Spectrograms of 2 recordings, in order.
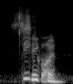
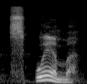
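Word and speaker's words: Sequim: had somebody correct me because I said sequin. Yep. Sequin. That's how it's spelled. No. Squim. Yeah, it's squim. Yep. Silent E and U, apparently.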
